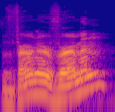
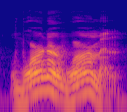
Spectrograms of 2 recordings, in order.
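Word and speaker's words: Werner Vermin: Corrections are equally correct it's a German pronunciation as the character is German they do their double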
